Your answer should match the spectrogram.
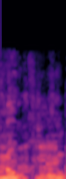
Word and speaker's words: knuckle: Com'è che è scritto knuckle? Knuckle? – Nucle. – Nucle. – C'è la bruttissima K muta, quindi non si legge.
